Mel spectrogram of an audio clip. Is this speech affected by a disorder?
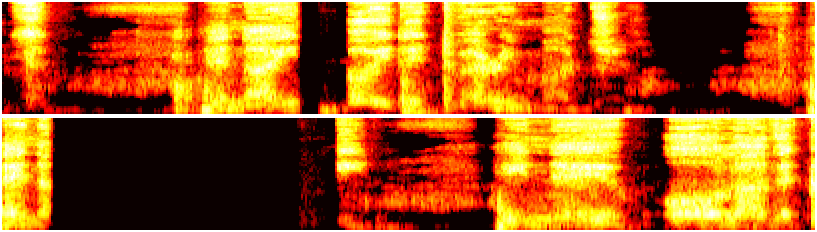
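Yes: laryngectomy.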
